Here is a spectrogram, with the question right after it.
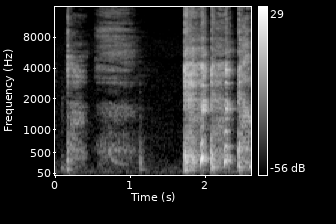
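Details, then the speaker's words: Short throat-clearing sound, then three harsh coughs in quick succession in a quiet room, from an adult speaking during a morning vlog. "but today I'm not going to edit the coughing out I figure I could could see if maybe my editing program if my editing program is what is causing the double audio"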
